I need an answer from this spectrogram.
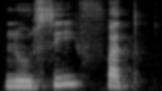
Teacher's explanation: نو، سین زیر سی، نوسی، فا تا زبر فت، نوسی فت، سین کی سیٹی نکالنی ہے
